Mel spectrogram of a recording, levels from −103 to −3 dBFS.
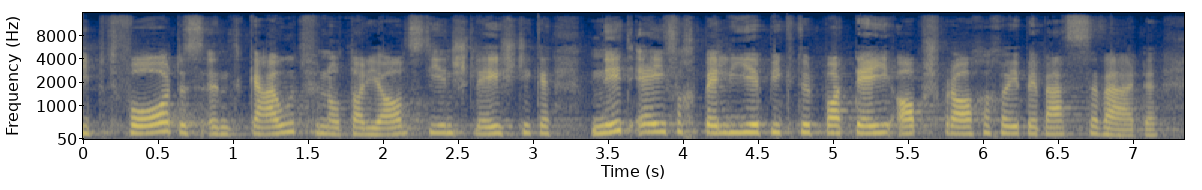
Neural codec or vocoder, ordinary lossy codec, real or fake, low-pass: none; AAC, 48 kbps; real; 14.4 kHz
